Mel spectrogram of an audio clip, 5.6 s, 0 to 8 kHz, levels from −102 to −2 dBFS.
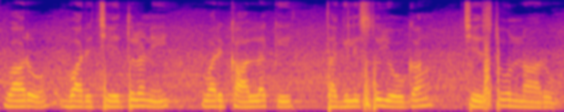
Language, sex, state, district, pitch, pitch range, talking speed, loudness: Telugu, male, Telangana, Hyderabad, 150 Hz, 145-155 Hz, 95 wpm, -16 LUFS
